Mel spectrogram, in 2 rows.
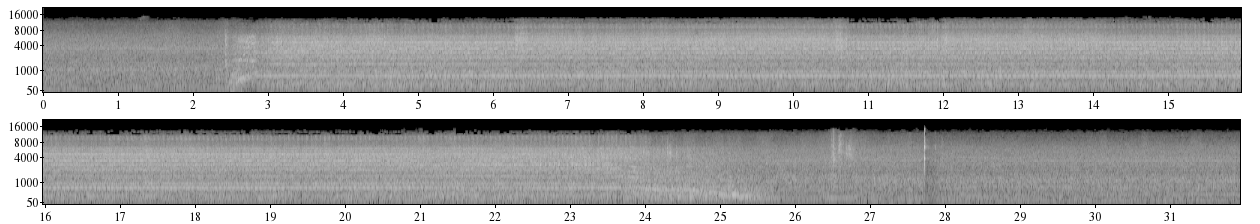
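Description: Metal lathe with a four-jaw chuck starting up about two seconds in and running at a steady speed with a constant whine. About 24 seconds in it is switched off and the whine falls away as the chuck spins down.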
